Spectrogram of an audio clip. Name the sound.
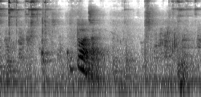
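dog whimpering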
